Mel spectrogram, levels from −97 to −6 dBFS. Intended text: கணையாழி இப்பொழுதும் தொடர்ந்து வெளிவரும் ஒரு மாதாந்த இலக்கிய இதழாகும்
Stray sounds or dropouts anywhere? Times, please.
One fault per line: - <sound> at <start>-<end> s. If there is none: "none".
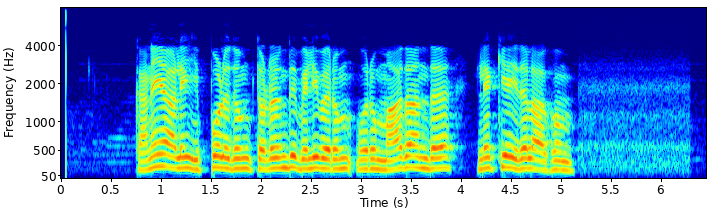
none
